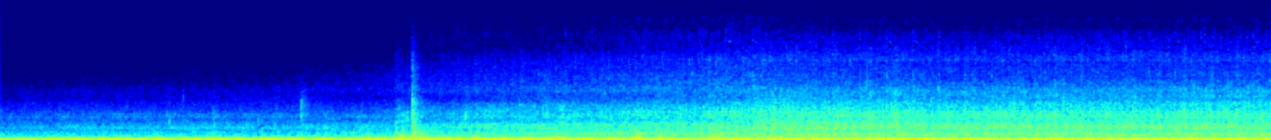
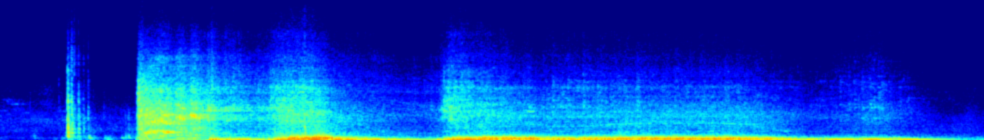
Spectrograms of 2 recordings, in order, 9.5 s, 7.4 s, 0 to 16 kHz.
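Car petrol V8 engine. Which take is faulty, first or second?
second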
